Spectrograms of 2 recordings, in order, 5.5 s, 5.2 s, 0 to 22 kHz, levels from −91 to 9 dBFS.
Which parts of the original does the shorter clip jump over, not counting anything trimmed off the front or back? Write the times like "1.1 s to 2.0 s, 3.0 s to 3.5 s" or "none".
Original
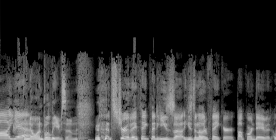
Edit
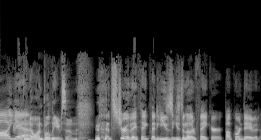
3.4 s to 3.7 s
